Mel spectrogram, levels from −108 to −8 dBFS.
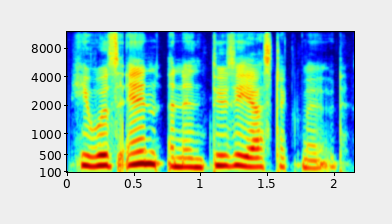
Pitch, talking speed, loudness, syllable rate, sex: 230 Hz, 165 wpm, -15 LUFS, 4.5 syllables/s, female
